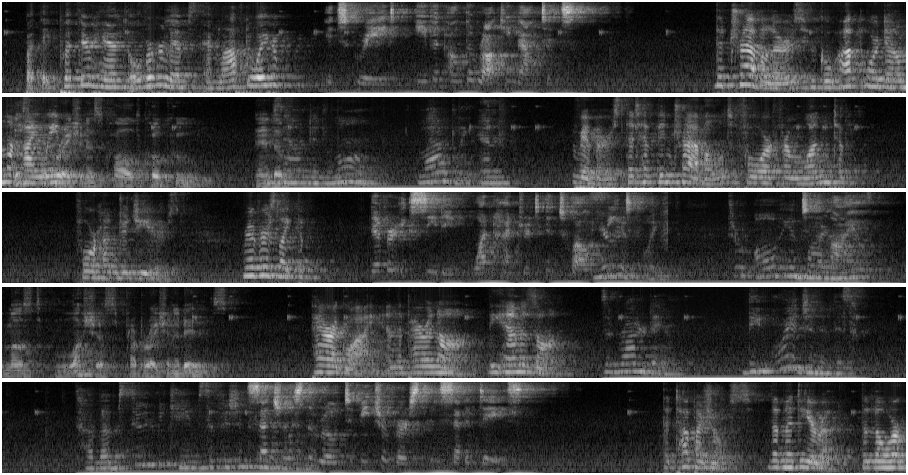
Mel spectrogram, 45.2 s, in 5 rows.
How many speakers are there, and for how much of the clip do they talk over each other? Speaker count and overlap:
5, about 6%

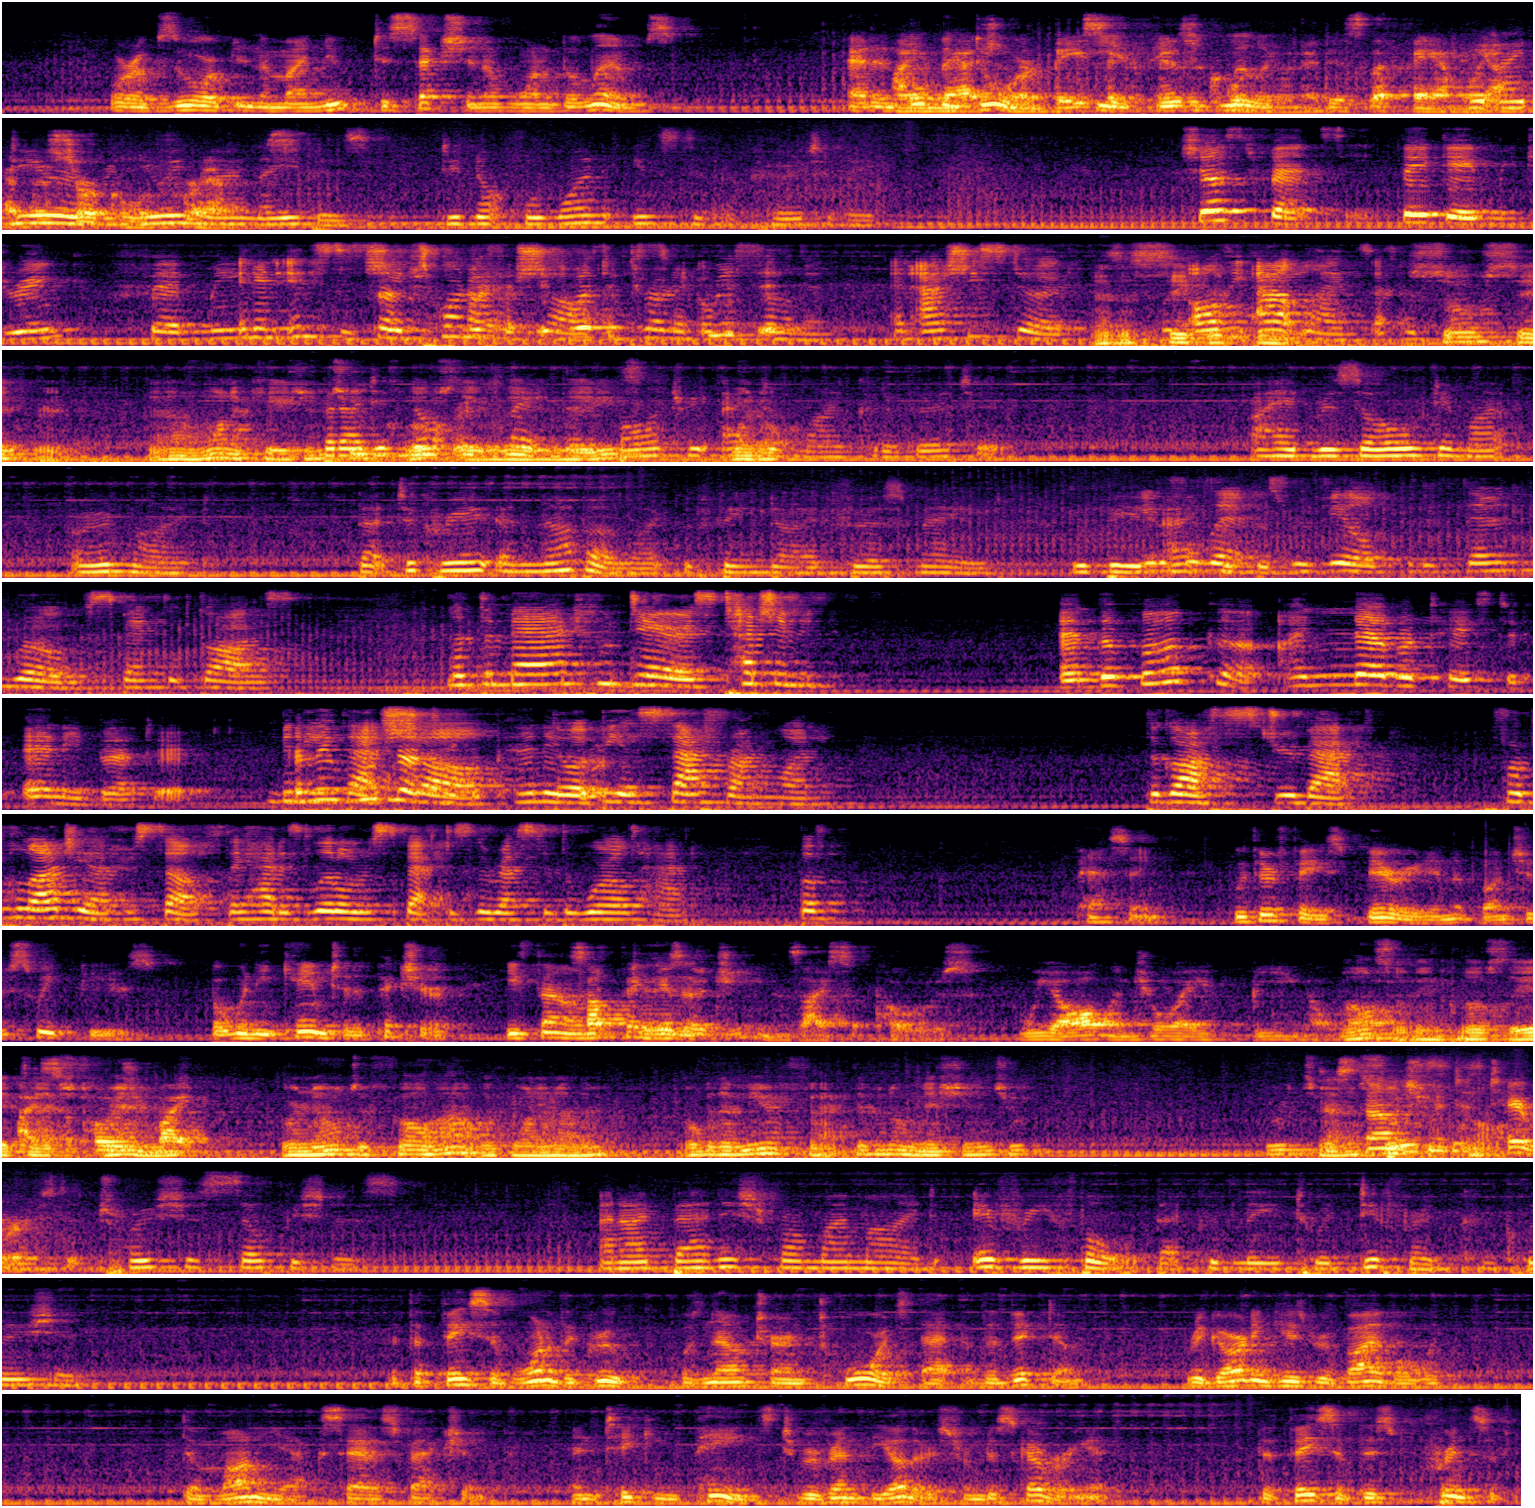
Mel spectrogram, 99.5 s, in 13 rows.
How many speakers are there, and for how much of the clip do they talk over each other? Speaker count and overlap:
6, about 18%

